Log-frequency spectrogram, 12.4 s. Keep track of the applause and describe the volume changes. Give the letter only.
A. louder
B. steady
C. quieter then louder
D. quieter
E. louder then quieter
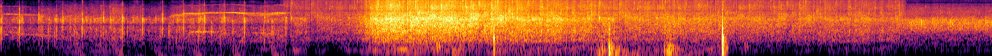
E.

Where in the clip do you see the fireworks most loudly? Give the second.
9 s.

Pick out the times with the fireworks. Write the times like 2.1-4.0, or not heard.
5.7-9.1.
